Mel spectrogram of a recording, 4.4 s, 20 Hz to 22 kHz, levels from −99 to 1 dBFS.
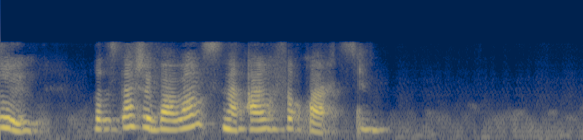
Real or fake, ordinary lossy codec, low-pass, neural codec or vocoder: fake; MP3, 48 kbps; 7.2 kHz; codec, 16 kHz, 1 kbps, FreqCodec, smaller model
